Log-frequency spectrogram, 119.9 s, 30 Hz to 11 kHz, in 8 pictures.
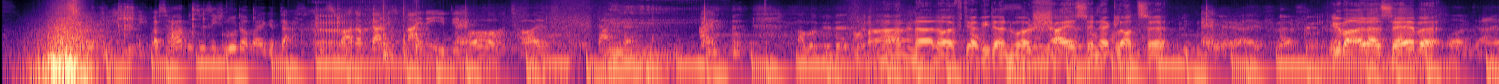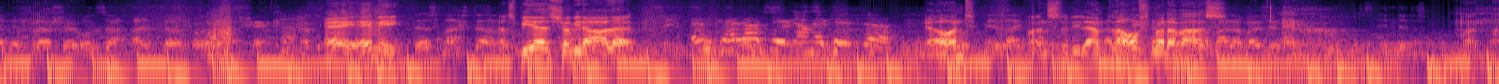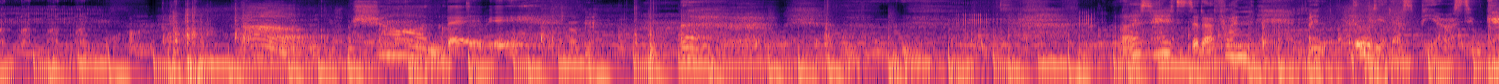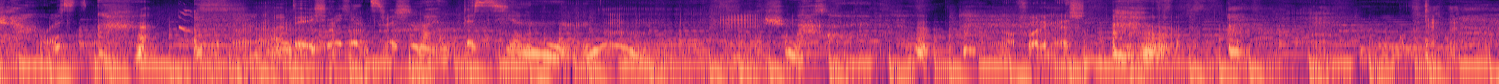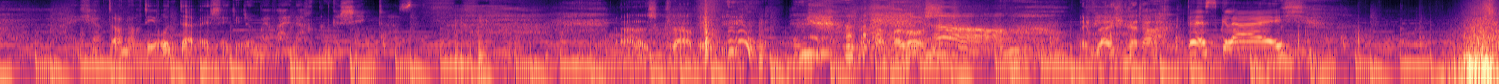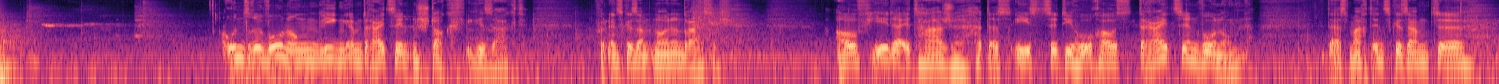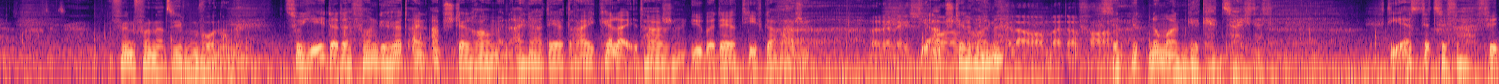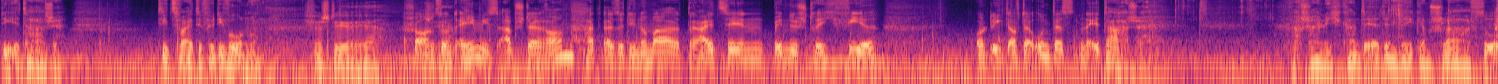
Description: John Sinclair Classics - Folge 42 Das Hochhaus der Dämonen. Hörspiel.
